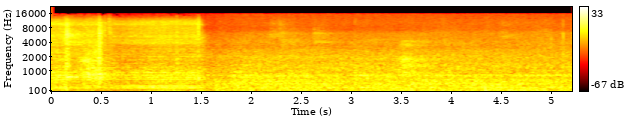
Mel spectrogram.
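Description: A large automatic OCA/polarizer film laminating machine with a built-in vacuum pump runs steadily, a dense mechanical whir and hum with a brighter clattering burst at the start that settles into a continuous drone.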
